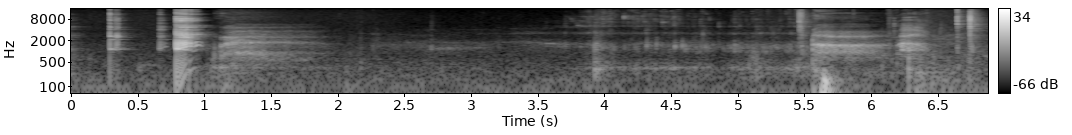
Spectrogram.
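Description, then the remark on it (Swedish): Glasses clink together in a toast, a couple of sharp, bright taps separated by several seconds of quiet room sound with soft handling noises. “skål och välkomna.”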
